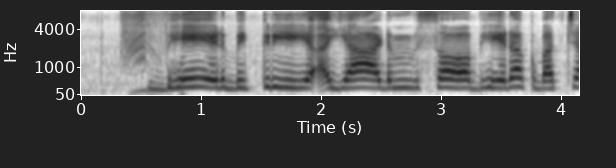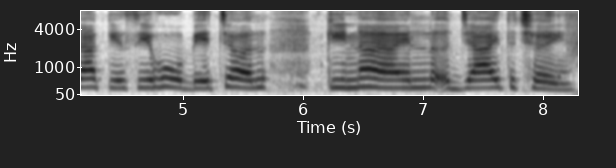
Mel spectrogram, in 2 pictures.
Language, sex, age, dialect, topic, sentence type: Maithili, female, 18-24, Southern/Standard, agriculture, statement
